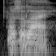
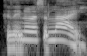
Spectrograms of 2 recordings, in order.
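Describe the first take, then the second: First: Quiet low repeat. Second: Said in the usual way. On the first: Real, not acted. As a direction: lower and softer, letting it sink.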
